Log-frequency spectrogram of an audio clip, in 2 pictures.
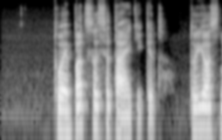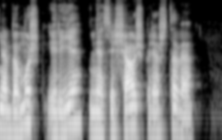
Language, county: Lithuanian, Vilnius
